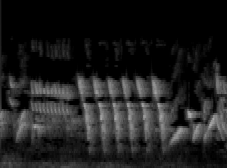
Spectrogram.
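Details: European goldfinch singing a bright, tinkling phrase of quick repeated downslurred notes, then liquid twittering and a thin high whistle.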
